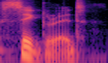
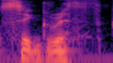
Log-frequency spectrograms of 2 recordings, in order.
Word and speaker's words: Sigrid: Now, Sif Boynton has corrected our pronunciation of Sigrid the Haughty. Because we initially were saying Sigrid, and then after our chat with the Saga thing chaps, they said they thought Sigrith was more realistic.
